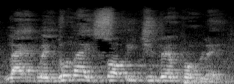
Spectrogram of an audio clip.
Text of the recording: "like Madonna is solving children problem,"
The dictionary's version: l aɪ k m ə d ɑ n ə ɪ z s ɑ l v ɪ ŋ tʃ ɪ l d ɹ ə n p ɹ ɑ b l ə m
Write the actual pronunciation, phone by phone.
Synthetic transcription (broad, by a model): l aɪ k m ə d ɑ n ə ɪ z s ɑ v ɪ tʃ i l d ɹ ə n p ɹ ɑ b l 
